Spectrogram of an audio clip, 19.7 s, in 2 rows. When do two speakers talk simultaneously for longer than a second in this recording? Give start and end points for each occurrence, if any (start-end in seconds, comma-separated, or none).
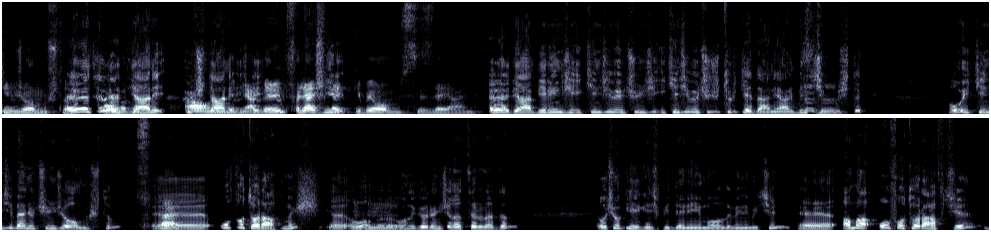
0.6-3.4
